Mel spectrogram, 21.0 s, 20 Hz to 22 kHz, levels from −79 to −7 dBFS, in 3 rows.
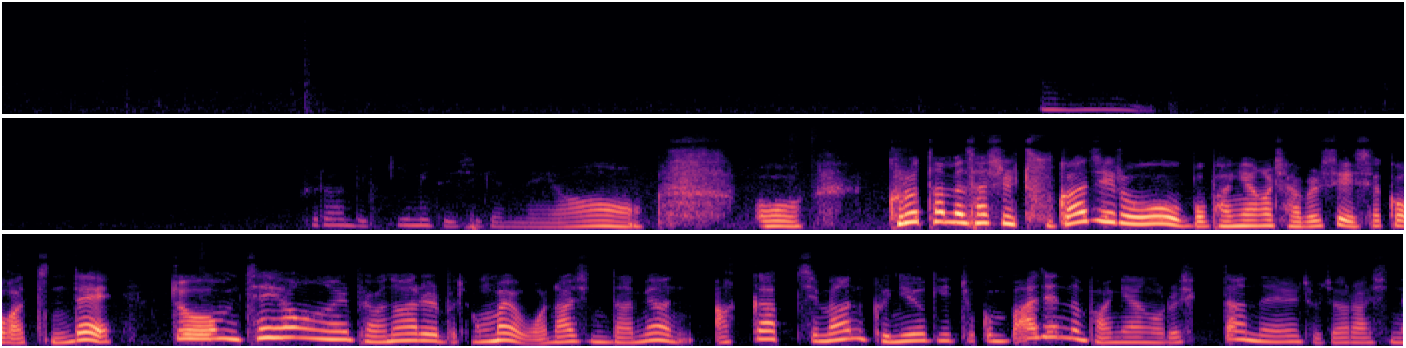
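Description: Speech recorded with audible automatic gain rising from 8.54 to 11.13 s. The level climbs by about 10 dB over roughly two and a half seconds as the gain control, judging the input too quiet, keeps turning itself up. What separates this from a talker simply leaning closer is that the room noise swells along with the voice. When only the talker moves, as heard around 1.5 s and again near 9.5 s, the voice changes but the background stays put. Just after, from 11.34 to 17.43 s, comes automatic gain falling. The control decides the input is now too loud and backs off gradually, pulling the level down by about 13 dB over some six seconds. Again the background sinks in step with the voice, which rules out a talker stepping away. The slow, steady slope across several seconds also distinguishes this from a sudden level jump or a fast limiter clamp.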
